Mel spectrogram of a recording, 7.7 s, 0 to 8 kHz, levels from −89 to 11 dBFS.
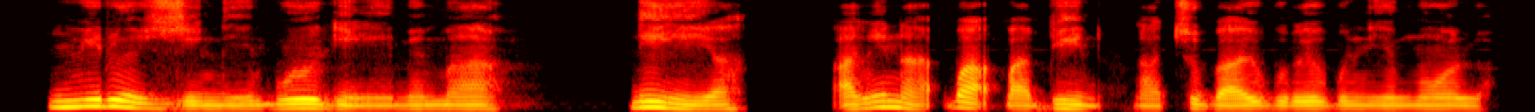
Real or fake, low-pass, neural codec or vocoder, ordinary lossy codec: fake; none; codec, 16 kHz, 2 kbps, FunCodec, trained on LibriTTS, 25 frames a second; none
